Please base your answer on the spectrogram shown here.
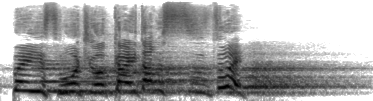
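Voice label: Chinese, assist; Kayle; bloom minigame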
